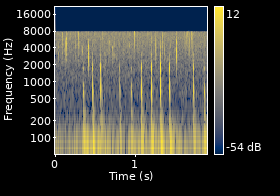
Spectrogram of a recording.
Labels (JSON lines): {"label": "biophony, knock", "recorder": "SoundTrap 300"}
